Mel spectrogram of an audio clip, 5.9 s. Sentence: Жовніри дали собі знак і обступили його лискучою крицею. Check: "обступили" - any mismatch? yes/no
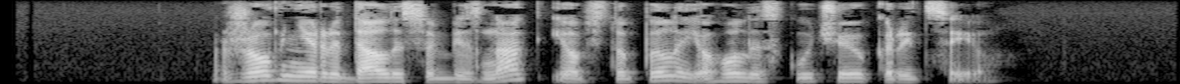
no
